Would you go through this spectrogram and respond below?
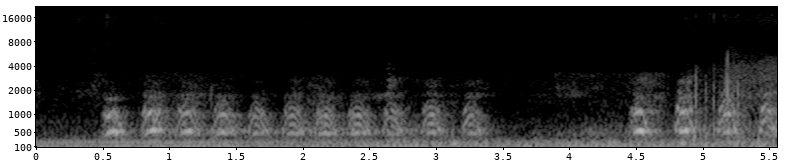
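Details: Orange domestic cat giving a rapid run of short, harmonic meows, roughly three each second for about a dozen calls, then a brief pause and a few more; a steady low hum runs underneath.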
